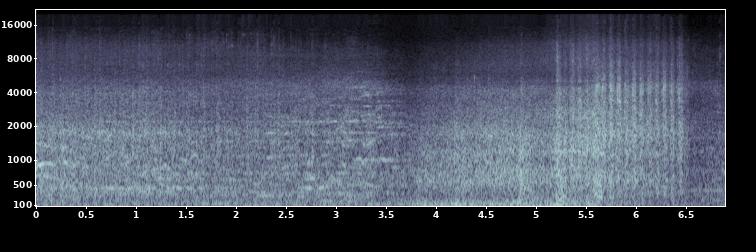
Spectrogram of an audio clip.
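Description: Liseberg Bahnen roller coaster at Liseberg amusement park, a continuous loud rumbling and clattering of the cars on the track, with a rattling burst of wheel noise near the end.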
